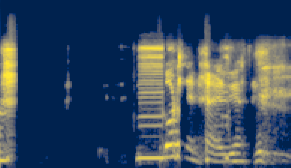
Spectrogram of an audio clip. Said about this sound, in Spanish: Ay, me, no me paran llegar las notificaciones de Facebook.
